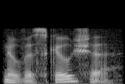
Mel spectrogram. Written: Nova Scotia

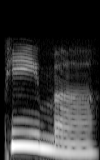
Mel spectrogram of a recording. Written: Pima

